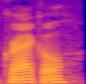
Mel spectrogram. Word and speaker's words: Grackle: Don't forget to give them a like, and it's spelled the way it sounds, Grackle, like the bird.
